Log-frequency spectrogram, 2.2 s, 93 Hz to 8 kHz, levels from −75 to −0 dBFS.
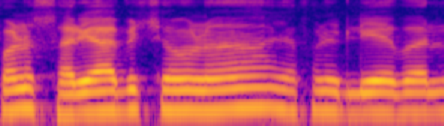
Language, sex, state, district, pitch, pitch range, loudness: Garhwali, male, Uttarakhand, Tehri Garhwal, 165 Hz, 155-170 Hz, -15 LUFS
